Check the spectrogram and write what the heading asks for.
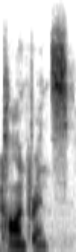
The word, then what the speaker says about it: conference: it sounds more like conference tricky word because we kind of um we don't pronounce the E the first e so just sounds like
